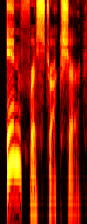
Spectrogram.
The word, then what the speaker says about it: infrastructure: Infrastructure. Stress the first syllable.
